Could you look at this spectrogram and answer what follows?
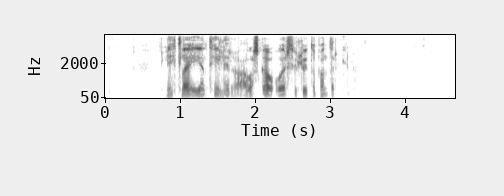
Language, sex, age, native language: Icelandic, male, 40-49, Icelandic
